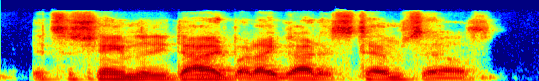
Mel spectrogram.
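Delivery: ordinary talk, nothing marked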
